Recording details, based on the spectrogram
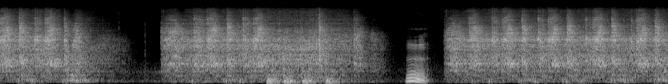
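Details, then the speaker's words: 1985 Honda VT1100 Shadow with sidecar, hurricane-swamped and neglected, on stale fuel with aftermarket fuel pump; oil pressure good, no water in crankcase: starter churns in long bursts but engine never fires, crank no-start, bad fuel suspected. "Well, I don't think there's any sense screwing with this anymore. pretty much expected is what he said it was doing before when he tried to start it."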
